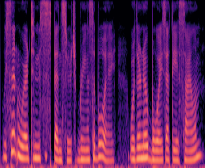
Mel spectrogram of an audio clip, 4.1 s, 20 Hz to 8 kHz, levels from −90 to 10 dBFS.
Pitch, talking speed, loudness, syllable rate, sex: 195 Hz, 265 wpm, -17 LUFS, 6.2 syllables/s, female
